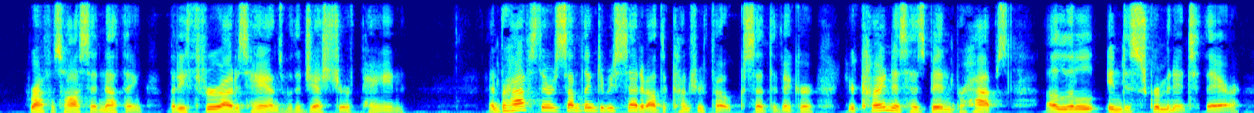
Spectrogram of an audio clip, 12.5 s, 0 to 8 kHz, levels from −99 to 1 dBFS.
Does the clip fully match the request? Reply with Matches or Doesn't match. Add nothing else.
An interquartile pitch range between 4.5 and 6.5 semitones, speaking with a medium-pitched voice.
Matches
